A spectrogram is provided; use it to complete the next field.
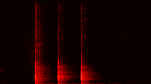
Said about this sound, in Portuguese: Quem é que está a bater à porta da topeirinha?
